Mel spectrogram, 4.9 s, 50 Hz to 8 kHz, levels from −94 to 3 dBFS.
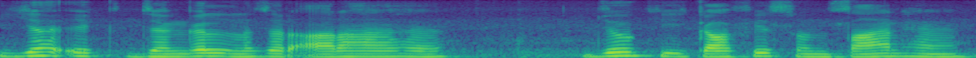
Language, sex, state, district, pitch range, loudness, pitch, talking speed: Hindi, male, Jharkhand, Palamu, 140-160 Hz, -18 LUFS, 145 Hz, 145 wpm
